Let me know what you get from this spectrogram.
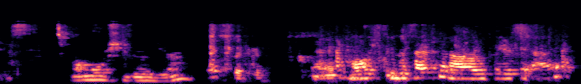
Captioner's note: murmuring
